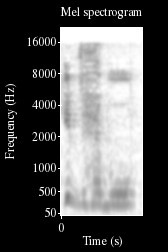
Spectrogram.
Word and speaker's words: اذهبوا: كل افعال الامر نكتبوا لها الالف لكن ما ننطقوهاش، اذهبوا، مفهوم؟ اذا فعل الامر كذلك نكتب المد رسما وما ننطقوش.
